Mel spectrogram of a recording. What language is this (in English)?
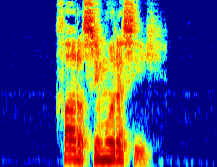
Kabyle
